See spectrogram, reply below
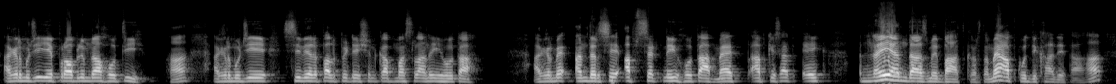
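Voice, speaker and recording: A man voicing a nervous, touchy young landowner who shouts his grievances, acted out for a class. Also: a little high, moderate pace, lightly acted. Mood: aggrieved. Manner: shouting, aggrieved, excitable.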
